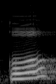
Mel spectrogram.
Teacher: qo dari pangkal lidah keluarnya pangkal lidah kita mengangkat ya Ko enggak ada anginnya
